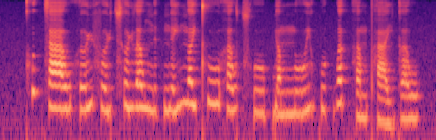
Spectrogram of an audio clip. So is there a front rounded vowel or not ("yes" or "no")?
no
